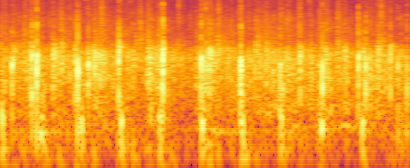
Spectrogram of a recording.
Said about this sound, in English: And we don't do enough to celebrate apprenticeships as we get to the end. Give them a round of applause on that. Yeah.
